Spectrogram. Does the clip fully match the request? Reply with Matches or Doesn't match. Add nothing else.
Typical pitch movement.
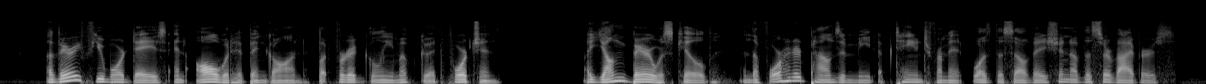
Matches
